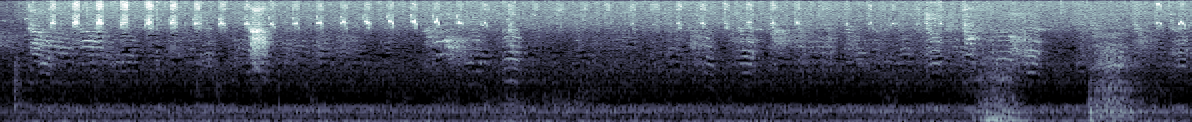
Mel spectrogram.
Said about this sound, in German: Und es gibt einige Singvögel, die machen was ganz Ähnliches. Zebrafinken singen für ihre Embryos, wenn die noch im Ei sind, um sie auf die Welt vorzubereiten. Und das klingt dann so.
